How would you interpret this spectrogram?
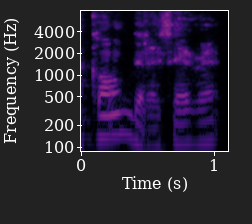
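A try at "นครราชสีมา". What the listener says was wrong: I thought it was an N on the end of that. Nakhon.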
